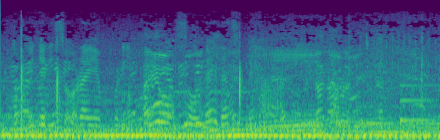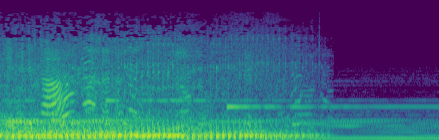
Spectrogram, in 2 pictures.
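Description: Outdoor crowd voices talking over a loud, steady low rumble. Soft background music comes in about halfway through, and the outdoor sound fades out near the end, leaving only the music.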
